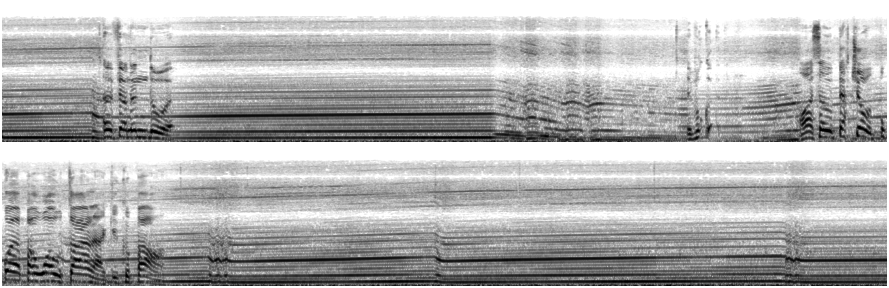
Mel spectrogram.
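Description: A racing car engine shifts gears with sudden jumps in pitch.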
